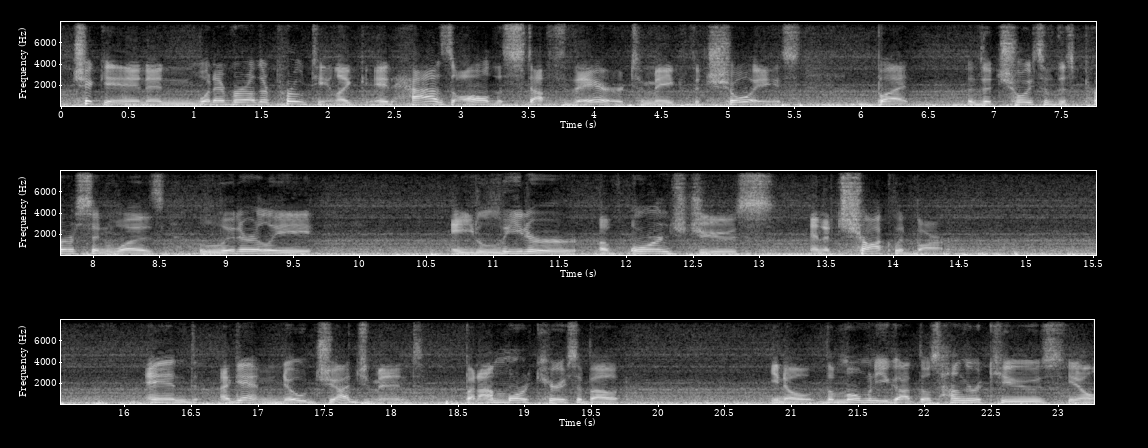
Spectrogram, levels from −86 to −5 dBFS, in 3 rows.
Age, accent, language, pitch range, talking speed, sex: 20-39, American, English, 115-150 Hz, 135 wpm, male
